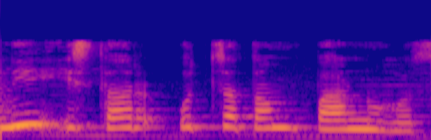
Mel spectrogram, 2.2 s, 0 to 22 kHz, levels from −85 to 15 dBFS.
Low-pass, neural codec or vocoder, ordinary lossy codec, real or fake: 7.2 kHz; none; none; real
